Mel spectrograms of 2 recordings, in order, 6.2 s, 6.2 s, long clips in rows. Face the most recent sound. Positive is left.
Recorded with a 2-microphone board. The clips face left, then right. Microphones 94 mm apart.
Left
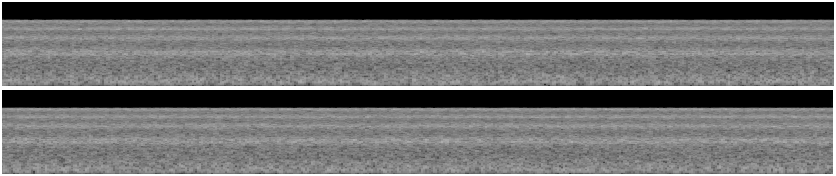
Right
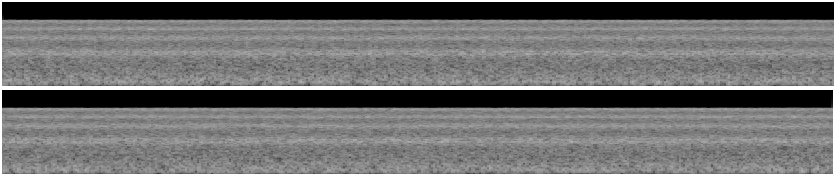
No sound to turn to.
